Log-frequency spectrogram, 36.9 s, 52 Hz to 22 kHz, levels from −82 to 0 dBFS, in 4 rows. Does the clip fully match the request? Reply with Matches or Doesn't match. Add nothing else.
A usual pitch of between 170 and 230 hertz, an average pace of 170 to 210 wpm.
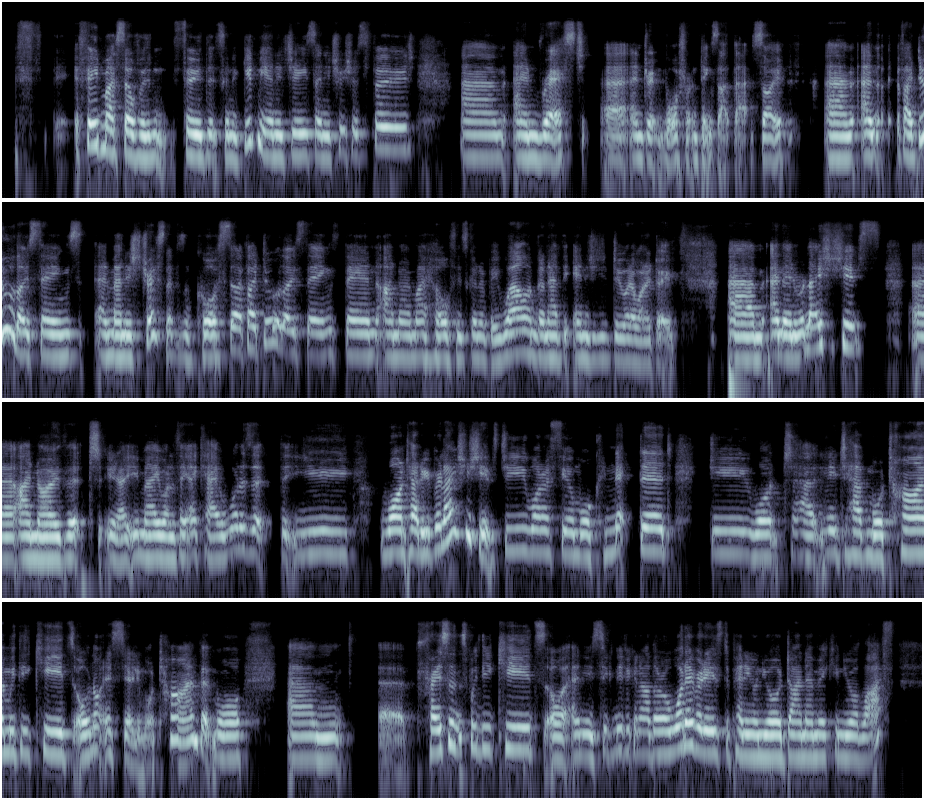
Doesn't match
